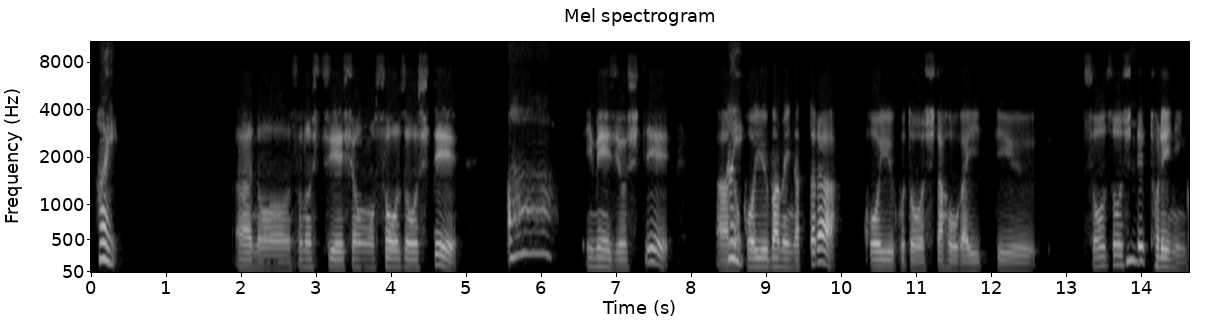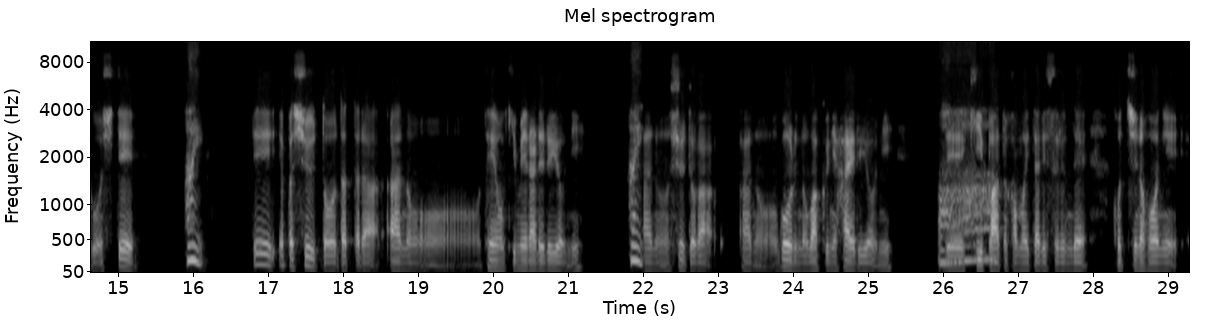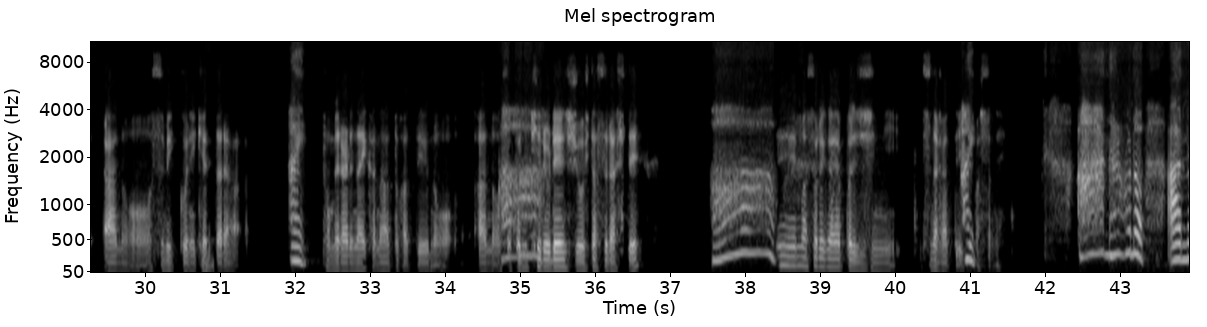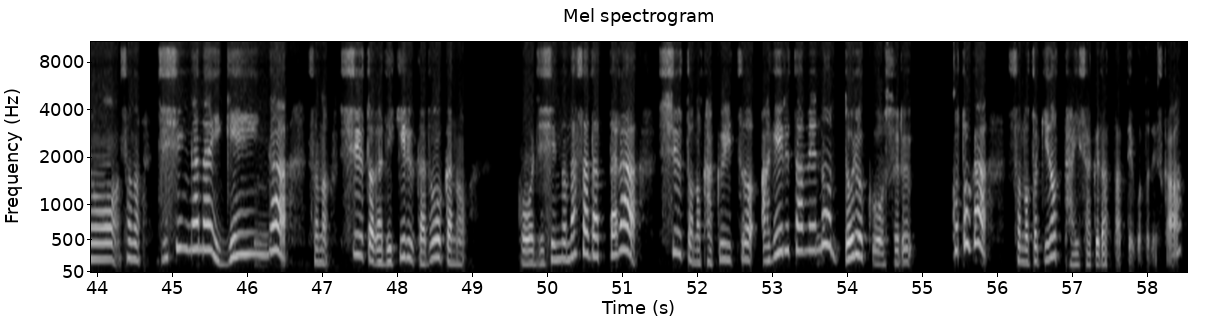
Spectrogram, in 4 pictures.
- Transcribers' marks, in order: other noise; other background noise; tapping
- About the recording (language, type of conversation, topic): Japanese, podcast, 自信がないとき、具体的にどんな対策をしていますか?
